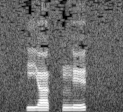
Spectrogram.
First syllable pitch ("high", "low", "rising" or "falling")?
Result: low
